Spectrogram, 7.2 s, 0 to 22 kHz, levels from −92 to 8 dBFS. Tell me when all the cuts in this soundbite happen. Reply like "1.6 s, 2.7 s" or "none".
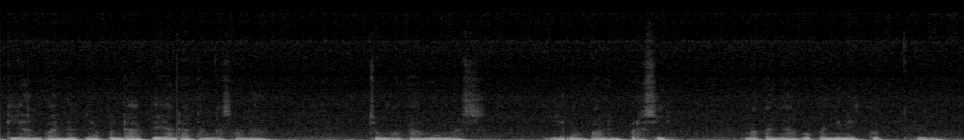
1.3 s, 4.2 s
